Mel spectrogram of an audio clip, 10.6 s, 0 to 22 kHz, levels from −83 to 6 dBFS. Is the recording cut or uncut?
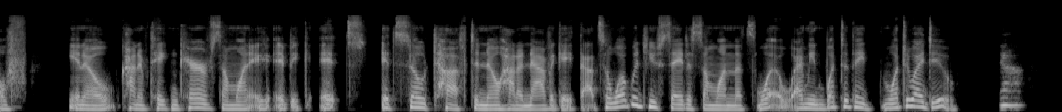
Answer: cut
